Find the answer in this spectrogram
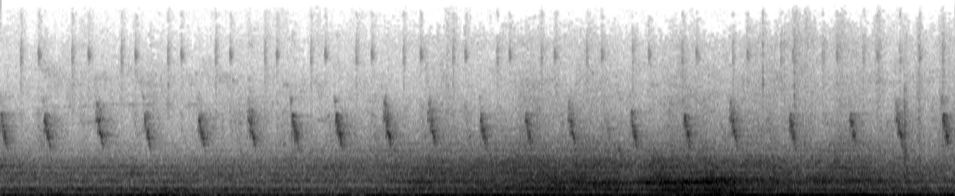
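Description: A bird repeating one short, high, falling call evenly, about one and a half times a second, over a steady low rumble that grows louder in the second half.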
